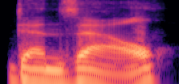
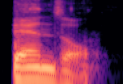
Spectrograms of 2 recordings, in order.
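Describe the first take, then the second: First: The stress is on the second syllable. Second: The stress is on the first syllable. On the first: The speaker calls it wrong. "A lot of people call say Denzel because uh, it seems like it should be that" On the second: The speaker calls it right. "Heavy emphasis on the den, very low on the Zol"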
